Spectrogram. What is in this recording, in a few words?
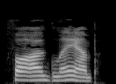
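"fog lamp", British English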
